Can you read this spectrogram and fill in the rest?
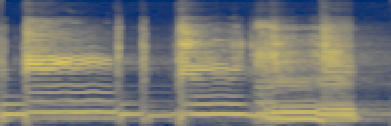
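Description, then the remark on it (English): An electric guitar pushed through a power booster pedal plays a few loud, sustained notes with a gritty, harmonically rich edge, ringing briefly before cutting off. No one talks. “This interesting, like, push damp, but it's not like a distortion. It's like, gets angrier.”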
